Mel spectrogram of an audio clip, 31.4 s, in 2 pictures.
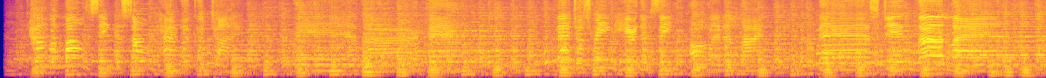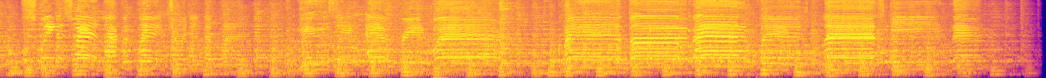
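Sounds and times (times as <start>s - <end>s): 
banjo band playing polka: 0.1s - 31.3s.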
